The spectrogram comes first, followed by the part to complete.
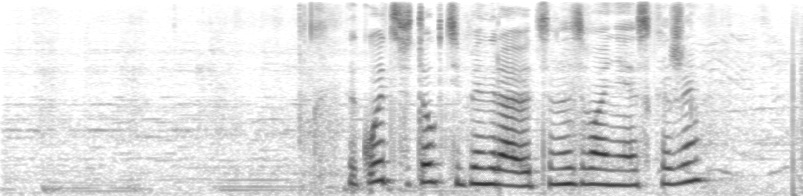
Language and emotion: Russian, neutral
